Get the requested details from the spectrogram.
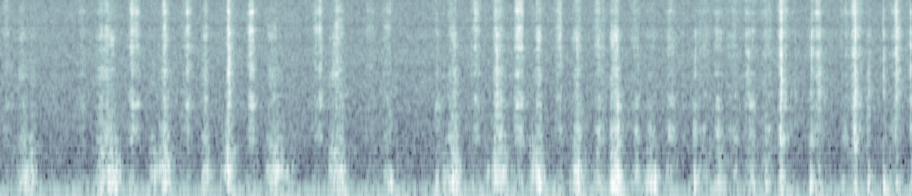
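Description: A thin metal pick scratches and scrapes a solid plaster block from a dinosaur nest excavation kit resting on a table, sending plaster dust coming off. About sixteen short, irregular, gritty strokes rasp with bright, dry edges. They sit over a faint, steady low hum, and each dies away almost instantly.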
